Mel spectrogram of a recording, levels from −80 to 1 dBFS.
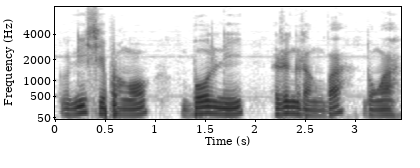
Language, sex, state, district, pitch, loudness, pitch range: Garo, male, Meghalaya, North Garo Hills, 110 Hz, -18 LUFS, 100-125 Hz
